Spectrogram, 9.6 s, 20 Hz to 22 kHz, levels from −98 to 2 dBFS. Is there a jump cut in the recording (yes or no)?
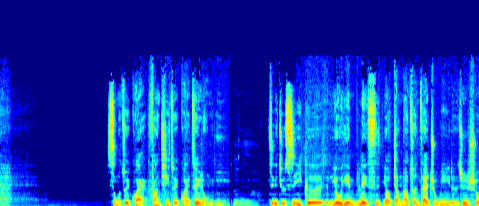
yes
